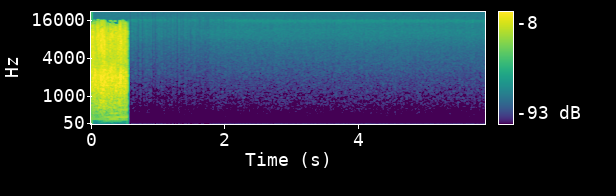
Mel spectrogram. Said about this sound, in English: Come on, give the Lord a great clap offering this morning. Amen.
